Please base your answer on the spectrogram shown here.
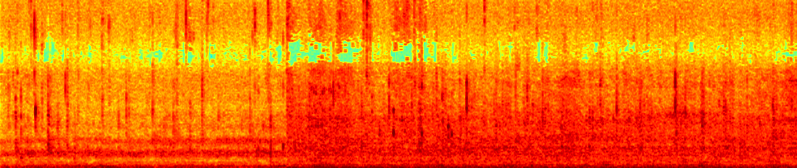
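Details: Steady low rumbling wind and rain noise from a rainy, windy day, with a louder gusty stretch midway and no animal voice.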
